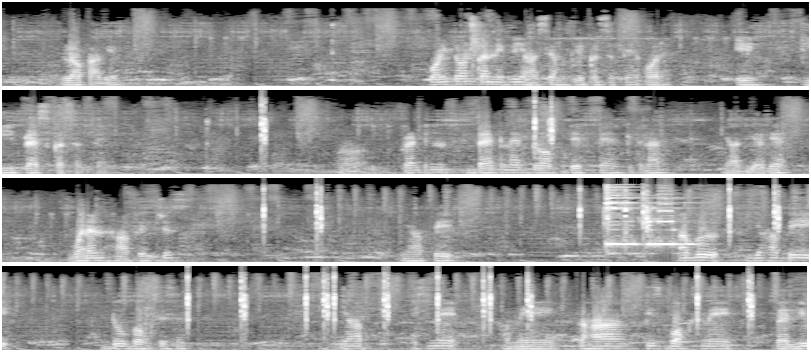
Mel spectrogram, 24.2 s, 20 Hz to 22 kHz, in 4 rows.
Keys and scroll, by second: 0.0 Return, 5.2 a.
